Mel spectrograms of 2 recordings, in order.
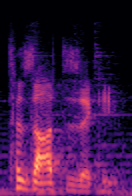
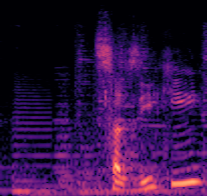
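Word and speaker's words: tzatziki: Tazatziki. Okay. In reality, I actually know it's pronounced Saziki, right?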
